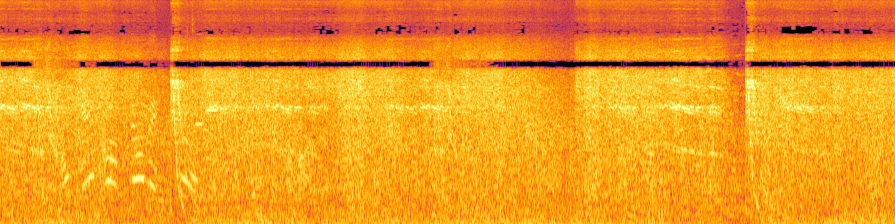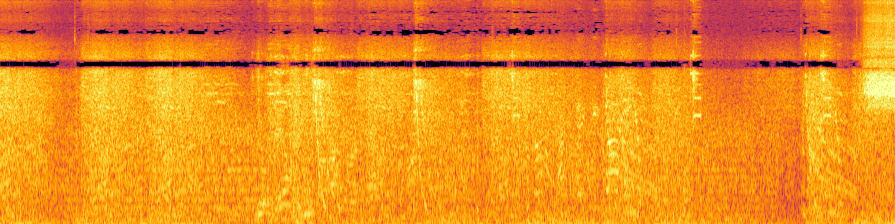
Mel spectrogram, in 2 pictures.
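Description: Laser blasts fire rapidly in a battle.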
